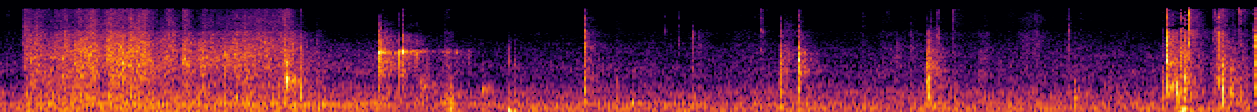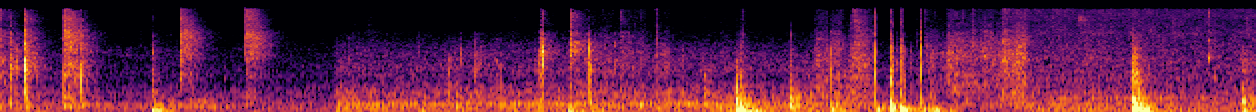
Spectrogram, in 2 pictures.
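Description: Irregular clinks and knocks of dishes being washed and handled in the background, with a short hiss at the start and a few heavier bumps near the end.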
